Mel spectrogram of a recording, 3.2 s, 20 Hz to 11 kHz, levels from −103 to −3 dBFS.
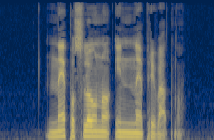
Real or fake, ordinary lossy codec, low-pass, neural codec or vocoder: real; MP3, 48 kbps; 9.9 kHz; none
